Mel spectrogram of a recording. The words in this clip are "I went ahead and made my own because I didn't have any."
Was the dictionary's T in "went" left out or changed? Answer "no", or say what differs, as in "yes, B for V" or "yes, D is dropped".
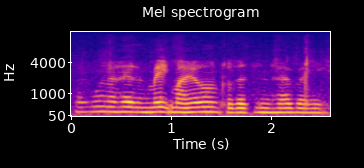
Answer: yes, T is dropped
